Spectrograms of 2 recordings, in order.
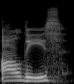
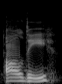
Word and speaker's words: Aldi: Because it's pronounced Dominic's with a S. Well, everybody puts like it's not Aldi's, it's Aldi, it's Meyer, not Meyers.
